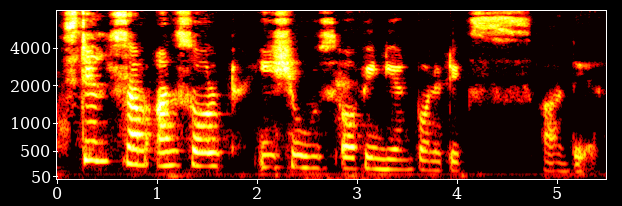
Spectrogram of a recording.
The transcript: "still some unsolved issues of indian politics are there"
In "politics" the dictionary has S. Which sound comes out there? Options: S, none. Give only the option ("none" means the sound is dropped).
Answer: S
